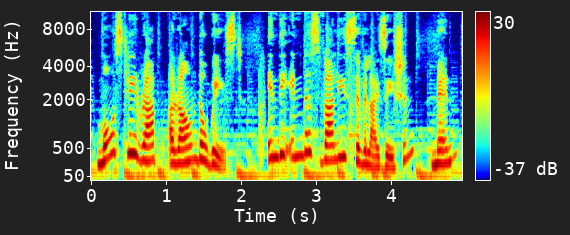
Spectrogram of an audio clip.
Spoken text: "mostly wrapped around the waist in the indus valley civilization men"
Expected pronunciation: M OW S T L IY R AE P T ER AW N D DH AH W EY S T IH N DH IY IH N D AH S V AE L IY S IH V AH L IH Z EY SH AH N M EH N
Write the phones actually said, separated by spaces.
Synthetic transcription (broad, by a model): M OW S T L IY R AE P ER AW N D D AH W EY S T IH N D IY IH N D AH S V AE L IY S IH V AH L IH Z EY SH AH N M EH N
